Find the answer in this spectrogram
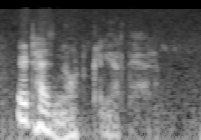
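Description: A man's voice, speaking into a microphone, says a few syllables at the start, followed by faint breathy sounds, then a pause filled only by a steady low electrical hum.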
